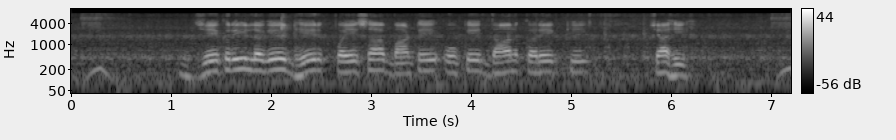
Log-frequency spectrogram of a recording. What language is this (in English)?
Bhojpuri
